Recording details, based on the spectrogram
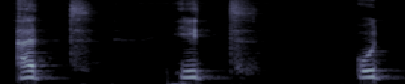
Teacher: the breath is slightly allowed to pass immediately after articulation, and there is no qalqalah, as in at, it, ut. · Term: hums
